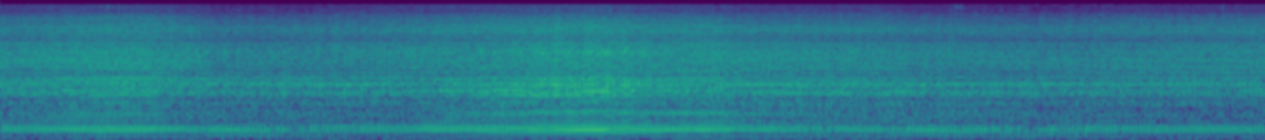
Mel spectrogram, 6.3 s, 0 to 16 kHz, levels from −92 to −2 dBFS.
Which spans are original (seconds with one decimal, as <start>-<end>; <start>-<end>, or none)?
0.0-6.3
